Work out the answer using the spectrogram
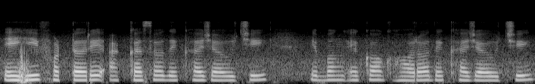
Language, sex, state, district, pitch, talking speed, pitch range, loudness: Odia, female, Odisha, Malkangiri, 200 Hz, 125 wpm, 195-210 Hz, -17 LUFS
